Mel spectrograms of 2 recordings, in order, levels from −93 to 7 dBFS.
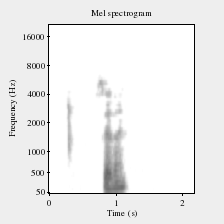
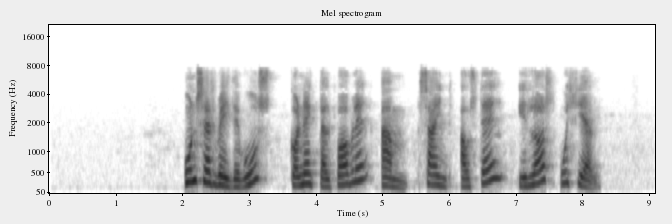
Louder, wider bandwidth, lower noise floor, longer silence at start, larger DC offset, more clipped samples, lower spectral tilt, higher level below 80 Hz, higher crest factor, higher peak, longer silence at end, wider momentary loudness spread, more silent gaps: second, -40 LUFS vs -17 LUFS; second, 6 kHz vs 7.8 kHz; first, under -90 dBFS vs -76 dBFS; second, 0.3 s vs 2.05 s; neither; neither; first, -7 dB/octave vs -5.5 dB/octave; second, -84 dBFS vs -64 dBFS; first, 22 dB vs 16 dB; second, -22 dBFS vs -2 dBFS; first, 1.05 s vs 0.85 s; first, 22 LU vs 10 LU; neither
